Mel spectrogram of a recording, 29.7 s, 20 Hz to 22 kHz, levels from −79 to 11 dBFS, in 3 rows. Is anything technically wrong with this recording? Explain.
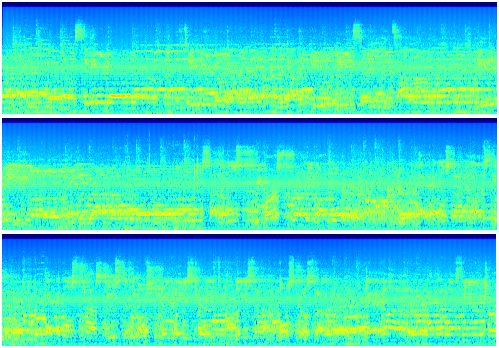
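Yes. Throughout the clip, a mains buzz is present: switching spikes from a dimmer, rectifier or unshielded cable enter twice per 60 Hz cycle, spraying harmonics up into the kilohertz range. The result is a steady, raspy buzz, loud, roughly 10 dB below the sound itself.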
